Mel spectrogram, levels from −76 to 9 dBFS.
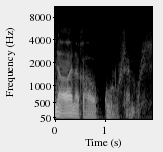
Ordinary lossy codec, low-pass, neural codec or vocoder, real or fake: Opus, 16 kbps; 7.2 kHz; none; real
